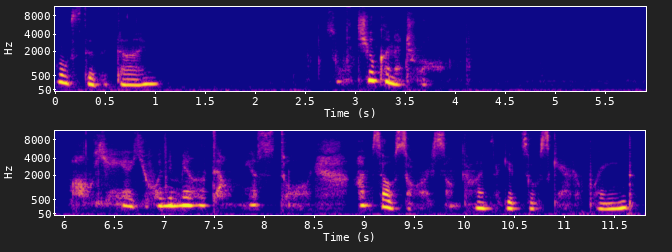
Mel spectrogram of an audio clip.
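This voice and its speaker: A woman voicing a scatterbrained, gossipy, clingy young female villain in a breathy, intimate ASMR whisper, chatty and playful with slangy grammar. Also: mid-range voice, a little slow, pauses often, dark tone. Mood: coaxing, friendly. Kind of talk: ASMR roleplay, whispered to the listener.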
